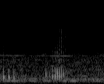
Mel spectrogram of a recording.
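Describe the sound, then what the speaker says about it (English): A short, throaty burp made up close, a low gurgling belch of about a second with a brief swell in the middle, heard alone. "Sorry, that's just a burp."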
